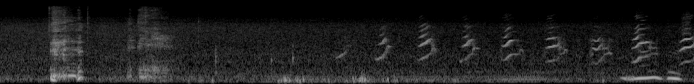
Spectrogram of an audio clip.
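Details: Nell x Skeet Border Collie pups at the International Peace Gardens, 12 August 2018: after a cough and brief human voice, a quick run of high, squeaky whimpers repeating several times a second, with a low voice near the end.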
